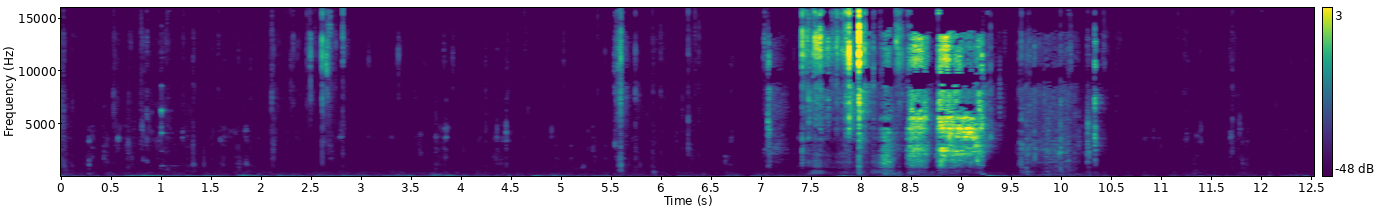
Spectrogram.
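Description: Close-miked mouth sounds of a person eating from a crawfish boil: chewing and biting with scattered clicks and crunches. A louder, noisier stretch of crunching runs for about three seconds from about seven seconds in.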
